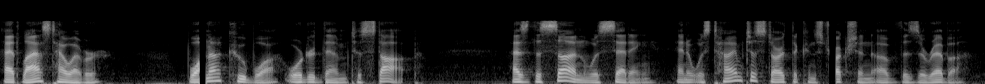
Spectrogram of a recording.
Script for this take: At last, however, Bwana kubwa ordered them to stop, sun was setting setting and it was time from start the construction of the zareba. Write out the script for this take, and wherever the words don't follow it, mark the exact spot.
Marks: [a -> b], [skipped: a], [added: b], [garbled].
At last, however, Bwana kubwa ordered them to stop, [added: as the] sun was setting [skipped: setting] and it was time [from -> to] start the construction of the zareba.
